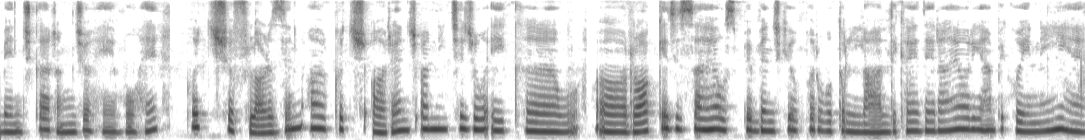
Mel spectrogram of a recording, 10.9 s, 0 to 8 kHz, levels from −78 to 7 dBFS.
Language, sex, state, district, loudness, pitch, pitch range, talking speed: Hindi, female, Bihar, East Champaran, -23 LUFS, 210 Hz, 190-235 Hz, 220 wpm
